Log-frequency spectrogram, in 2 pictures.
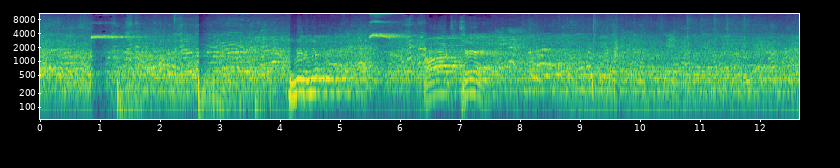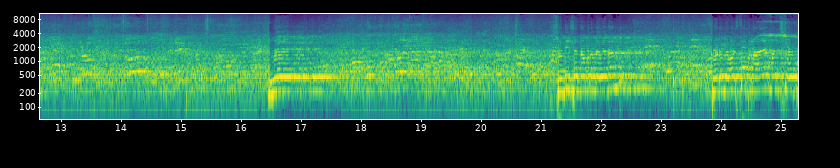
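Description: A crowd of men chatters and calls out steadily in a large echoing hall.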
